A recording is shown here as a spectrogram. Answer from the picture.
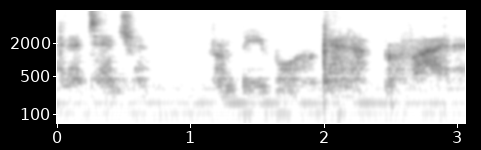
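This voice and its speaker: A man whispers at a fairly slow pace. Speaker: ASMR Reiki practitioner and academic. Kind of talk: ASMR Reiki healing session. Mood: calm, soothing. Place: home room.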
